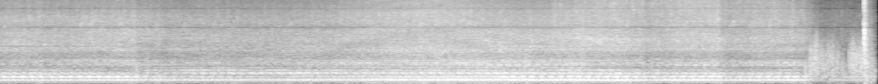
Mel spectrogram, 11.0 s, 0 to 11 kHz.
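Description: Oldsmobile 425 Super Rocket V8 with factory dual exhaust idling steadily, a low, even engine note, a little louder in the middle.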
